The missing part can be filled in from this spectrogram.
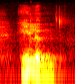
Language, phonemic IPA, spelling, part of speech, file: Dutch, /ˈhilə(n)/, hielen, noun, Nl-hielen.ogg
- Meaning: plural of hiel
